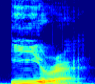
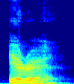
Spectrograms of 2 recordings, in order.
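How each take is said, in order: First: The first syllable sounds like ear. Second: The first syllable does not sound like ear. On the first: The speaker calls it right. "it's era ... ear, ear, era" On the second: The speaker calls it wrong. "It isn't era"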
